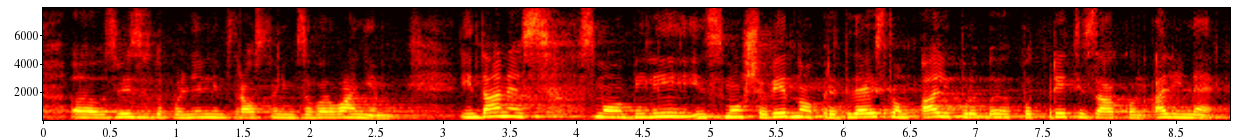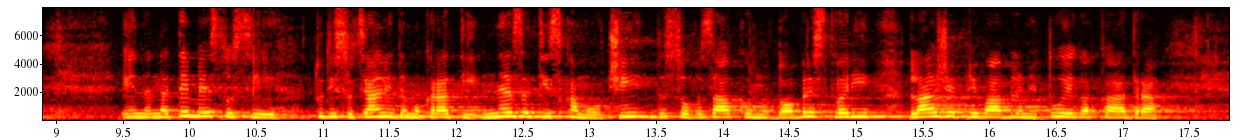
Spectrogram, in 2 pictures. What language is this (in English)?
Slovenian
